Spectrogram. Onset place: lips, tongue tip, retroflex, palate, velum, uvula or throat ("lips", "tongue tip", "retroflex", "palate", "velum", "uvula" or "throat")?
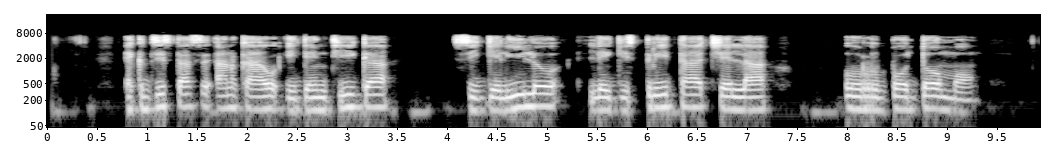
velum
